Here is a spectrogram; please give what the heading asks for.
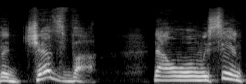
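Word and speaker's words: cezve: copper pot called a jezva. Now, when we see in Turkish, when you see a C, it's actually pronounced like a J. Oh, J. Which is quite interesting, jezva.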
